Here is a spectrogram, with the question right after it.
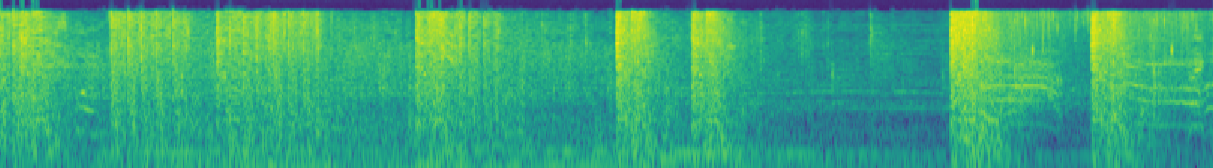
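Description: Gunfire in the video game Shadow of the Tomb Raider: loud bursts of automatic fire and booming impacts in repeated volleys, with shouted voices mixed in.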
